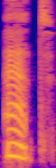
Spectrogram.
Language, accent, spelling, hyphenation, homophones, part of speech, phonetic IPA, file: English, US, at, at, @, preposition / noun / verb / pronoun, [æʔ], En-us-at.ogg
- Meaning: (preposition) 1. In, near, or in the general vicinity of (a particular place) 2. In, near, or in the general vicinity of (a particular place).: Attending (an educational institution)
